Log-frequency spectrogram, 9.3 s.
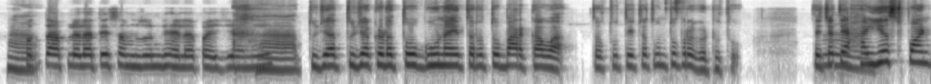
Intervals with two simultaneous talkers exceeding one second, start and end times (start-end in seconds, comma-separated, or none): none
